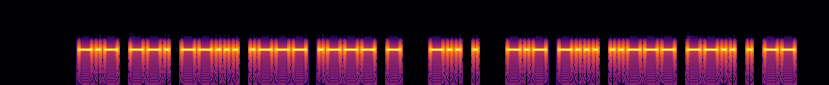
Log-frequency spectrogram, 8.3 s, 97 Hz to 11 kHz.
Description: Morse code, heard as a keyed tone, about 27 wpm, 700 Hz. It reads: KG7JJT DE KB2ZEM
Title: USA Callsign DE Callsign - 6 Characters - 28wpm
